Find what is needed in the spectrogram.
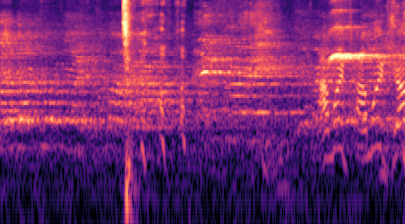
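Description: Indistinct voices of players calling out in a large echoing hall, with one sharp smack of the game ball about a second in.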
